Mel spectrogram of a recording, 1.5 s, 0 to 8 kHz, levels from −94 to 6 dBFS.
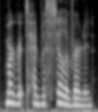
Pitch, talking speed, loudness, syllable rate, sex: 210 Hz, 205 wpm, -16 LUFS, 6.9 syllables/s, female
